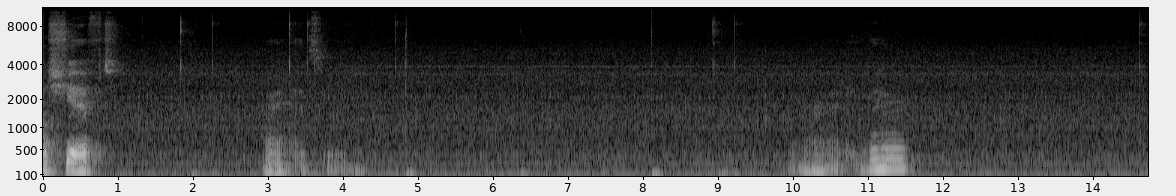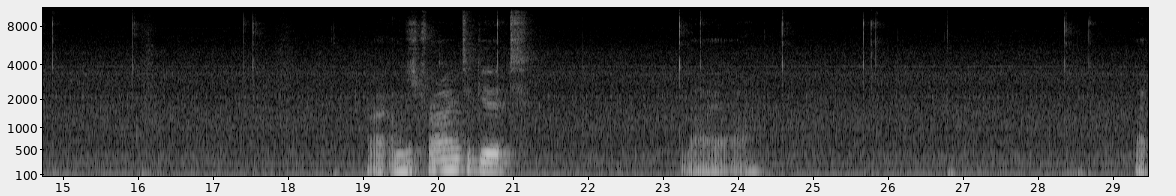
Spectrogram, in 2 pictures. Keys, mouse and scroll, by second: 2.2-3.3 drag, 3.5 click, 4.7-8.9 shift+drag, 9.2-14.5 drag, 14.8-15.9 drag, 17.4 click, 20.7-23.2 drag, 23.5-24.5 drag, 25.6 click, 25.8-28.3 drag, 28.7-29.4 drag.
